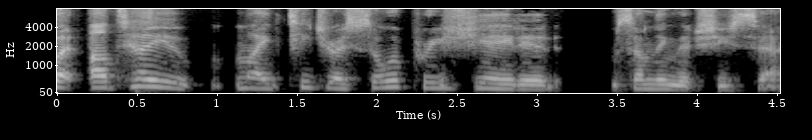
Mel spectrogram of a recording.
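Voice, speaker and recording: A woman speaks at a moderate pace in a fairly low voice. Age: 60s. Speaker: actress and fitness coach. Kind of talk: interview conversation.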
